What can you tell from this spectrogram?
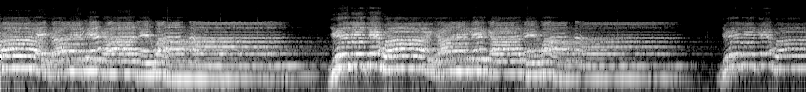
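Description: Choral singing played back loud through Viva Audio horn loudspeakers, in long sustained phrases. Each phrase swells in at once and fades slowly; new ones begin about six and a half seconds in and near the end.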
